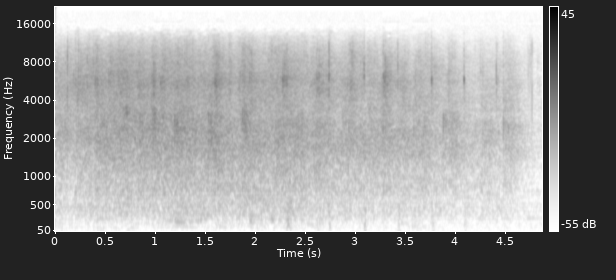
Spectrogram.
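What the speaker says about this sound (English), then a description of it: "Let's give them another round of applause, please." A crowd at a graduation ceremony claps steadily throughout, a dense, even patter of many hands that stays strong from start to finish.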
